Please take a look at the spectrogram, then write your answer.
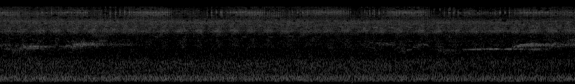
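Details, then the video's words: Summer meadow cicadas giving a continuous shrill buzzing wash that never pauses, while a few soft, thin bird notes surface faintly behind it. "Summertime and Cicada Ambience"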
